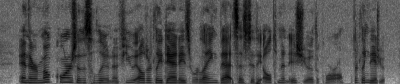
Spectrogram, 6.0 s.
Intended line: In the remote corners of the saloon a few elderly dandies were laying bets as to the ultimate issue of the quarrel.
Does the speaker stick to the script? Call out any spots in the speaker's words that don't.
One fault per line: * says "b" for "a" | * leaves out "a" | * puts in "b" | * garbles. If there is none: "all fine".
* garbles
